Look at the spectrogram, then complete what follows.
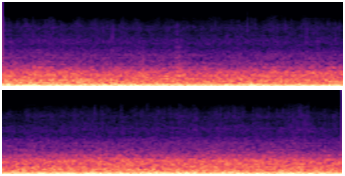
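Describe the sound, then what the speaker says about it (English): Loud, constant road rumble of a truck pulling a couple of empty silage wagons along an Indiana countryside road, a dense steady drone close by with no pauses. "truck pulling a couple silage wagons"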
